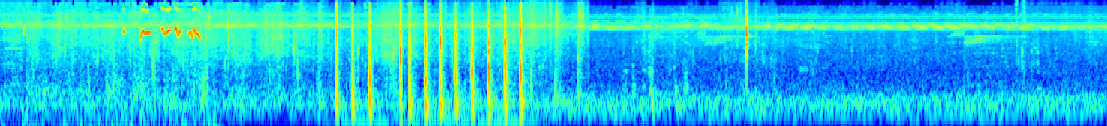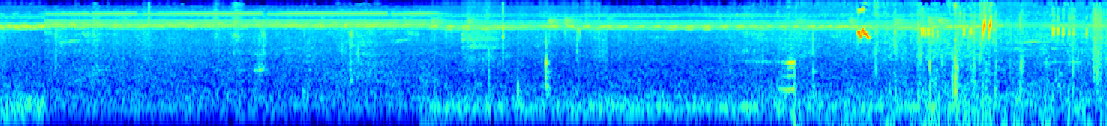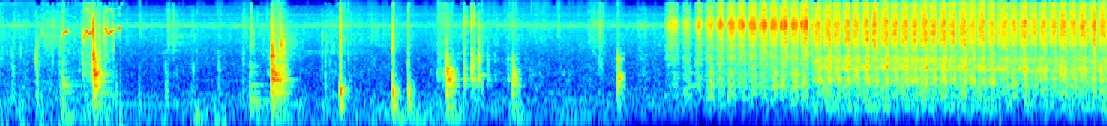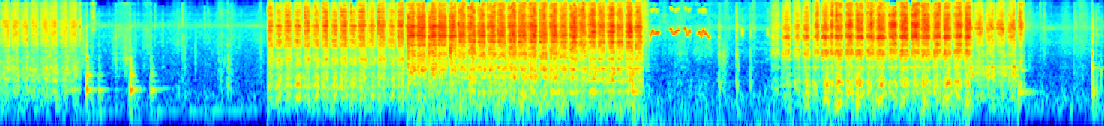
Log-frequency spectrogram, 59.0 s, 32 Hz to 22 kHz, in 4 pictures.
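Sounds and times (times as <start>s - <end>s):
insects chirring: 0.0s - 15.5s, 18.5s - 32.9s, 47.6s - 57.1s
sharp knocks: 4.5s - 7.2s.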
